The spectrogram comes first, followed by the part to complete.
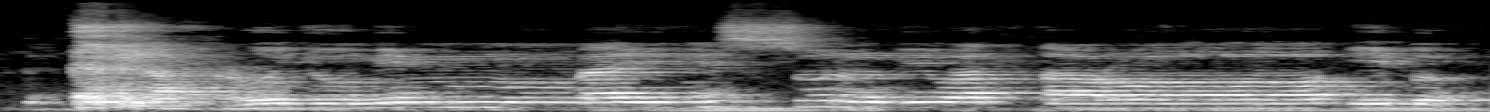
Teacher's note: Taro 5 harokat, wajib mutasil.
